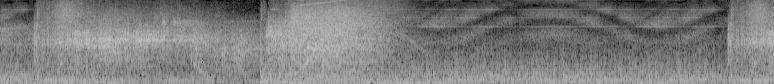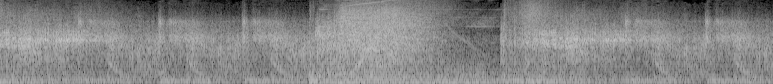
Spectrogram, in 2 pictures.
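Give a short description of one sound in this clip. A robot's heavy footsteps thud and clank.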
